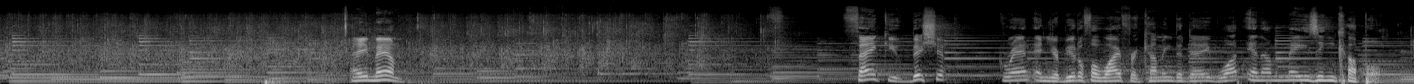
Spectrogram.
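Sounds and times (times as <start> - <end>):
audience hand clapping: 0.0 - 8.0, 14.0 - 14.1
speech: 3.5 - 4.1, 8.6 - 14.0.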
